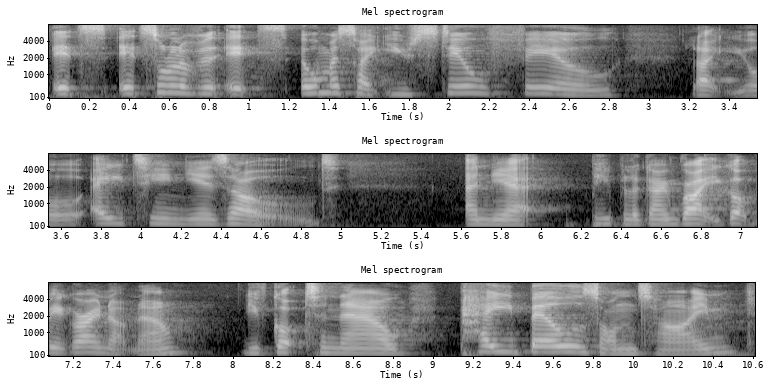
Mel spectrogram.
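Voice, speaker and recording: A woman's voice: mid-range voice, moderate pace. A woman in her late twenties, a podcast guest chatting casually, telling rambling stories with frequent giggles. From England. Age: late 20s. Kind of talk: casual chat.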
